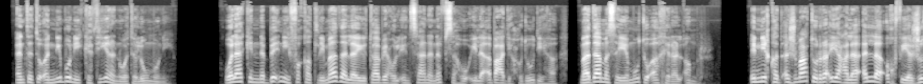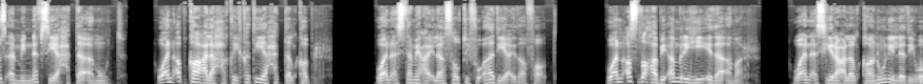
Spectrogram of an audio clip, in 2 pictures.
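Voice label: Arabic, Saudi Arabia, male, voice over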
